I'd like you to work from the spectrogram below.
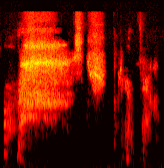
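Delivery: very faint, helpless whisper; barely audible admission of defeat. Acted. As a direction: whisper it as if all strength is gone. Channeled chief admits defeat.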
